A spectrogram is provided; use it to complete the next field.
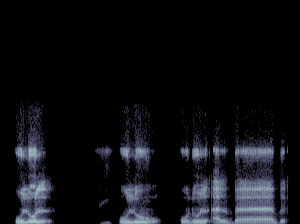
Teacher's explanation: Jadi wawu itu dia tidak diucapkan meskipun tertulis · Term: dibaca pendek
